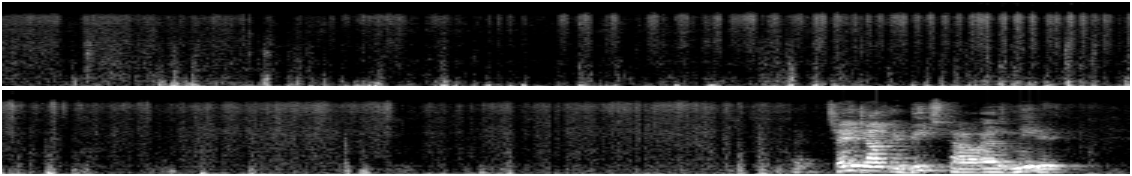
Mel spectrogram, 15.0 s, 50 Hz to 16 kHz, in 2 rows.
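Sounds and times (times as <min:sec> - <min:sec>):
roller rubbing on wooden floor: 0:04.0 - 0:12.8.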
